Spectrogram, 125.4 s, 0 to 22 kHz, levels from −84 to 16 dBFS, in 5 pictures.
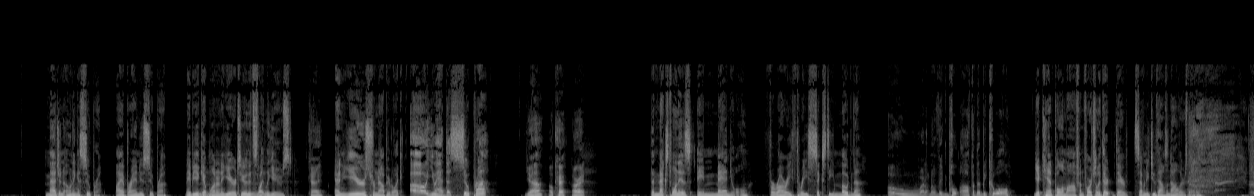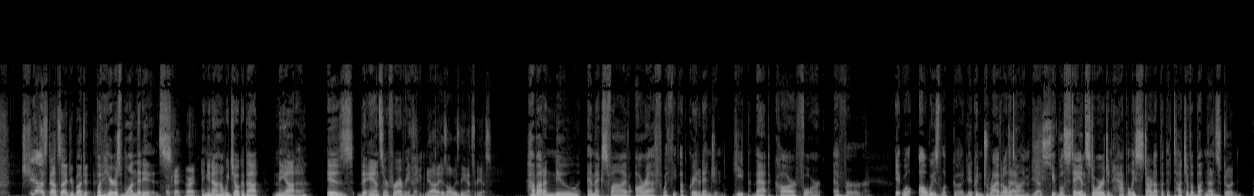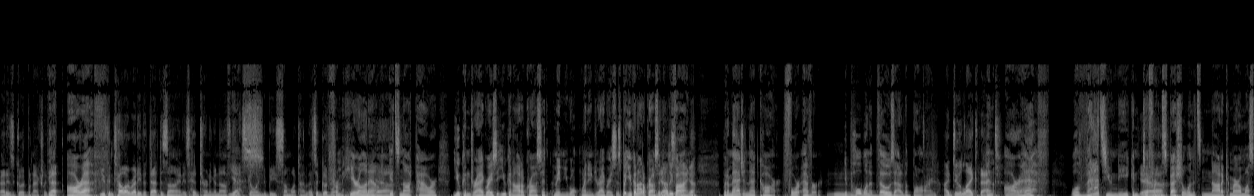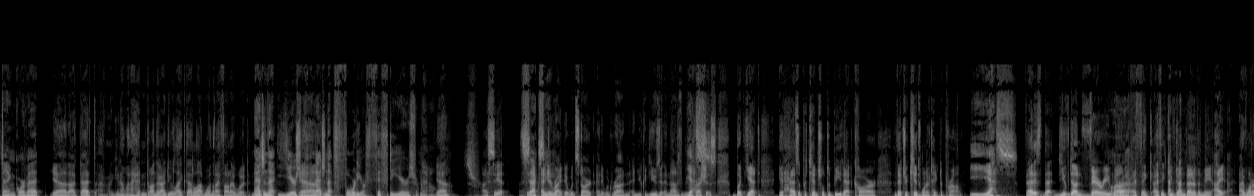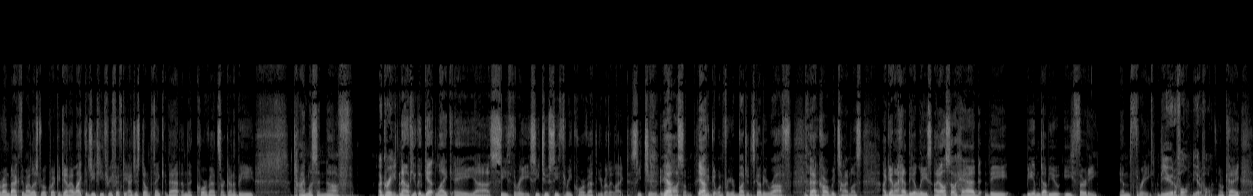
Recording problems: none

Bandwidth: 14.5 kHz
